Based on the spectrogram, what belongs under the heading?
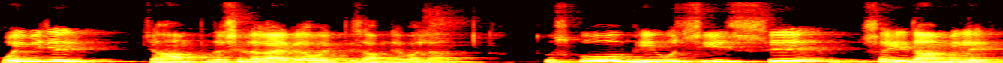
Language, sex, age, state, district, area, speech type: Hindi, male, 30-45, Madhya Pradesh, Ujjain, rural, spontaneous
